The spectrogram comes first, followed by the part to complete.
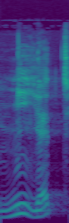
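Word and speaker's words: Miette: de pierre bergounioux intitulé millette il faut prononcer en deux syllabes qui est me semble-t-il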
